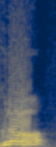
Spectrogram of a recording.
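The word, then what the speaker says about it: grew: এখানে একটা দুর্ভাগ্যের বিষয় হচ্ছে আমরা এই যে পড়ে আসছি গ্রো, এরপর এটারে পড়ে আসছি আমরা গ্রিউ। এটা খুবই দুর্ভাগ্যের বিষয়, আমি আজীবন গ্রিউ পড়ে আসছি, এটার উচ্চারণ হলো স্যার গ্রু।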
